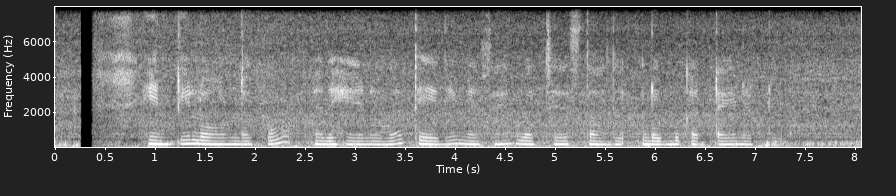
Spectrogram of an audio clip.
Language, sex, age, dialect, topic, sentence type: Telugu, female, 18-24, Utterandhra, banking, statement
